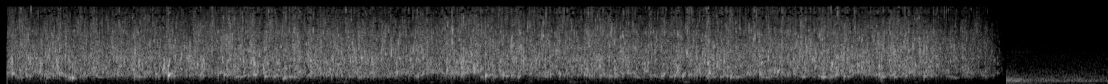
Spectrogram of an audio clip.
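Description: A river rushes and splashes steadily over rocks.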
